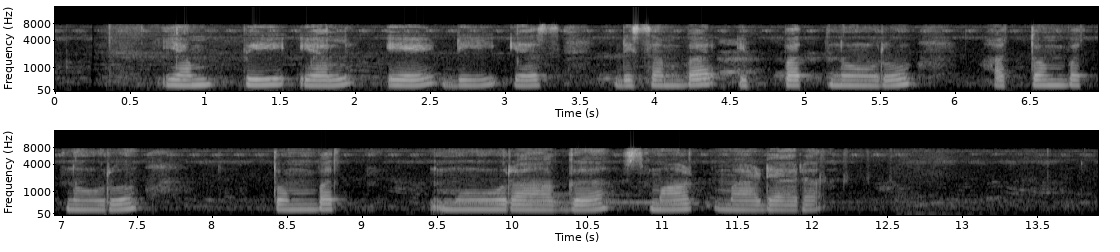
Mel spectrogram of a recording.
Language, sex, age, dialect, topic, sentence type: Kannada, female, 31-35, Dharwad Kannada, banking, statement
